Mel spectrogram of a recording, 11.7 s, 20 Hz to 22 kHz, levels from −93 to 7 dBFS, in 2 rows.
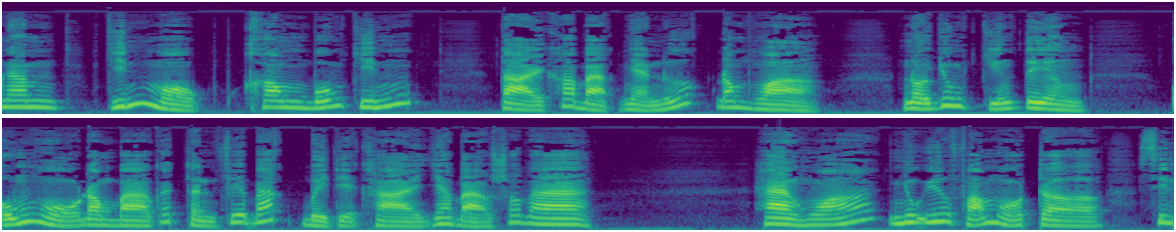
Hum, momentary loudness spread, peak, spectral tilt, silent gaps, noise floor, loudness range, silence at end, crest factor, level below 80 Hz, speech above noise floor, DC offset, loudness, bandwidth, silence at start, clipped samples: none; 9 LU; 0 dBFS; -5.5 dB/octave; none; -45 dBFS; 2 LU; 0 s; 18 dB; -48 dBFS; 29 dB; under 0.1%; -17 LUFS; 17 kHz; 0 s; under 0.1%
